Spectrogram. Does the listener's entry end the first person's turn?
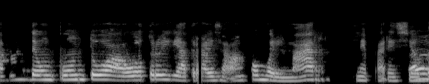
Yes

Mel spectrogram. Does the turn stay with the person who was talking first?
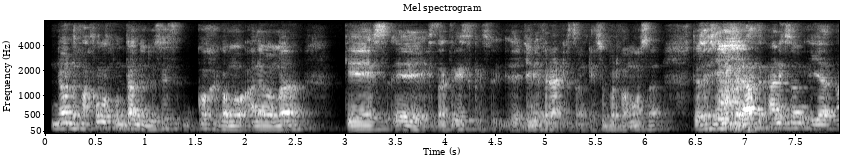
Yes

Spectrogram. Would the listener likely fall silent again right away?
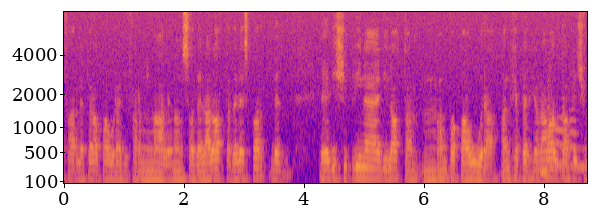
Yes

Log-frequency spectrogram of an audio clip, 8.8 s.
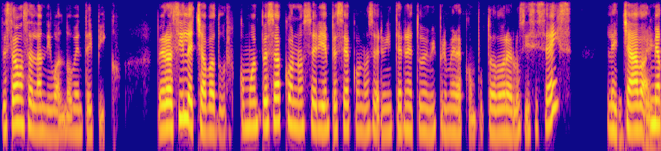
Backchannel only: Yes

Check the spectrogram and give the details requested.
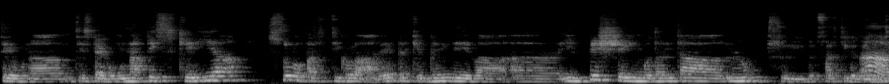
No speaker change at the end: Yes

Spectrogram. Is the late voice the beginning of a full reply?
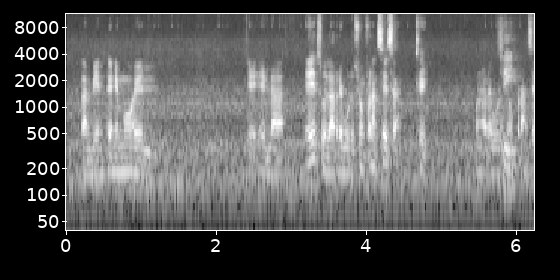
No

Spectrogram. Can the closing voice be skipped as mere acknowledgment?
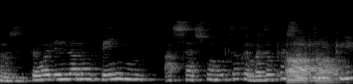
Yes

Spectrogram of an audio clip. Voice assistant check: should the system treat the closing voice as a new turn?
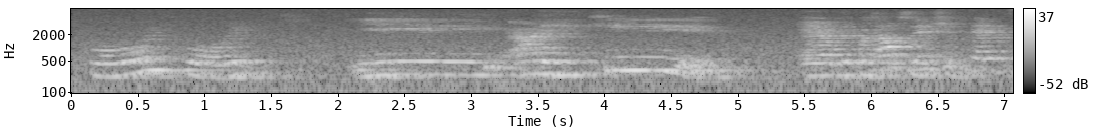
Yes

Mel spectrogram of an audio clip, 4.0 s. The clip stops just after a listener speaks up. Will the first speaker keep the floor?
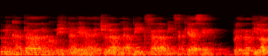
No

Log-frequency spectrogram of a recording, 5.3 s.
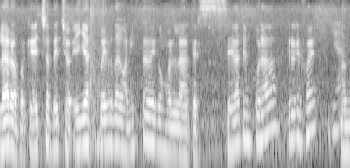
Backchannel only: Yes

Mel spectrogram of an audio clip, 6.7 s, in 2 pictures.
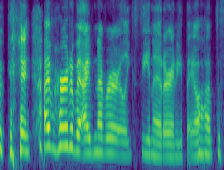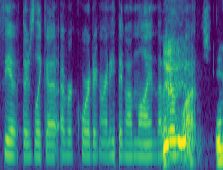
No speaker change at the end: No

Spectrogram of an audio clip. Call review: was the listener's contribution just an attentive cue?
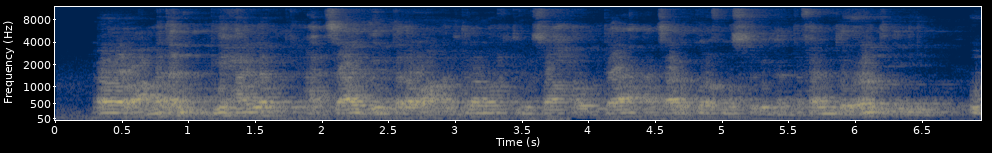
No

